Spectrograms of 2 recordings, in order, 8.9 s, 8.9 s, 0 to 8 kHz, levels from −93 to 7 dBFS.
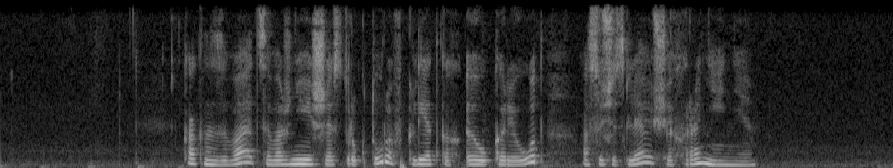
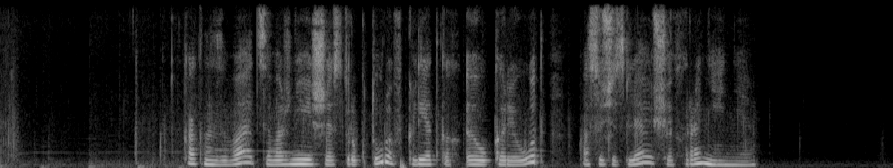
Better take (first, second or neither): first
